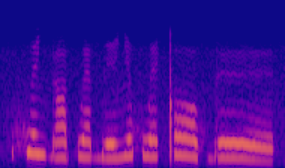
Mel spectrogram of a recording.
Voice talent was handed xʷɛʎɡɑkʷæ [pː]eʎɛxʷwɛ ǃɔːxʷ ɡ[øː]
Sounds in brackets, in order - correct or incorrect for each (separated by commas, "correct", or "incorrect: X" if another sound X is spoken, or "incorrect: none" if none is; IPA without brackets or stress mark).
incorrect: b, correct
